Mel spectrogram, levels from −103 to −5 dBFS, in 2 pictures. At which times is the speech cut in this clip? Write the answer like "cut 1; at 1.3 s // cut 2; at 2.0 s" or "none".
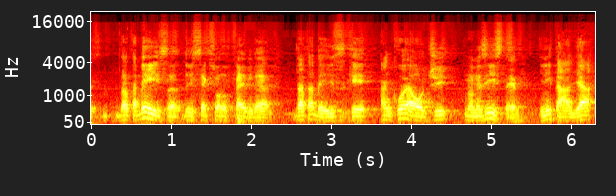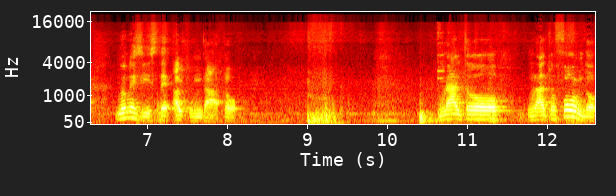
cut 1; at 2.4 s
